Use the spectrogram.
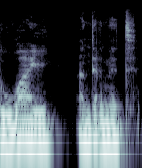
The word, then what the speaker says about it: Ynternet: Parce que c'est avec un Y à la place du I. C'est un jeu de mots, c'est Why Internet.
